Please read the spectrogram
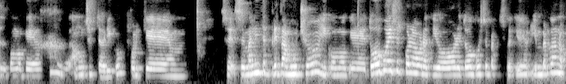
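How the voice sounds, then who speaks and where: A woman's fairly high voice at a fairly quick pace, with ordinary pitch variation. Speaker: theatre researcher and lecturer. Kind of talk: online talk. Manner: fast.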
